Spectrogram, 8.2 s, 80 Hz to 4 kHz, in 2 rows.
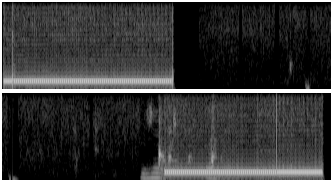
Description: Ringback tone (North America), 440 + 480 Hz.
